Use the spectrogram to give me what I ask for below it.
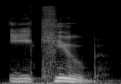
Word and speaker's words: E3: Here's the thing, in the article they they show the thing you know E3, but they say that the organizers say that it should be pronounced E cube. Like they wanted it to no be E cubed.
